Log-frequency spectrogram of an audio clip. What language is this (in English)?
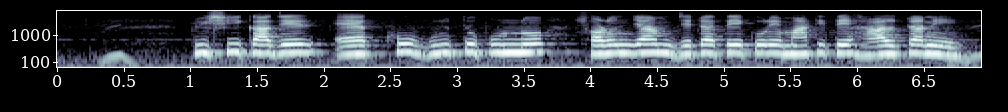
Bangla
